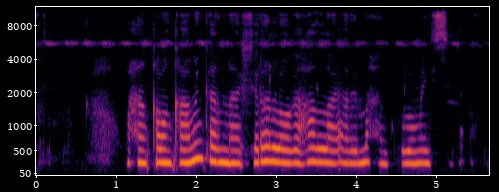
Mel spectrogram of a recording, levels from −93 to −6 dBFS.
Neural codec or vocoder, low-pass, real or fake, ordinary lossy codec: vocoder, 44.1 kHz, 128 mel bands, Pupu-Vocoder; 10.8 kHz; fake; Opus, 32 kbps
